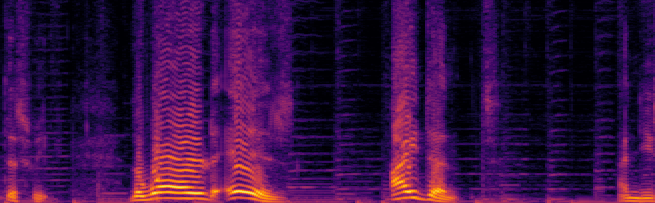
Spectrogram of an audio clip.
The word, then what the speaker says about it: eident: And you spell it e i d e n t. And you pronounce it e y e d n t, eident. It is Scottish, although there's a bit Irish in there, too.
